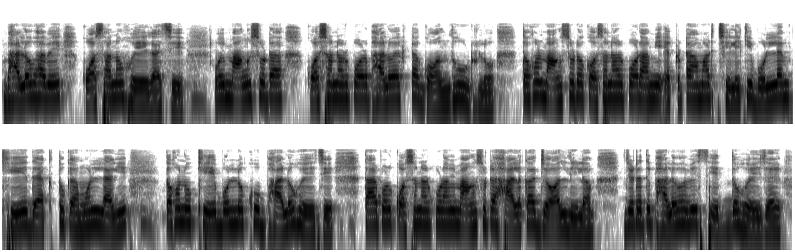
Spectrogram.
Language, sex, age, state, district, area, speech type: Bengali, female, 30-45, West Bengal, Purba Medinipur, rural, spontaneous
